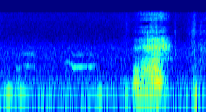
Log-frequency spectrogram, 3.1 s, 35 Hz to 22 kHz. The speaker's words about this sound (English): every 4 minutes or so, my smooth, luscious voice just turns the cat on, and then she's like, let's have intercourse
